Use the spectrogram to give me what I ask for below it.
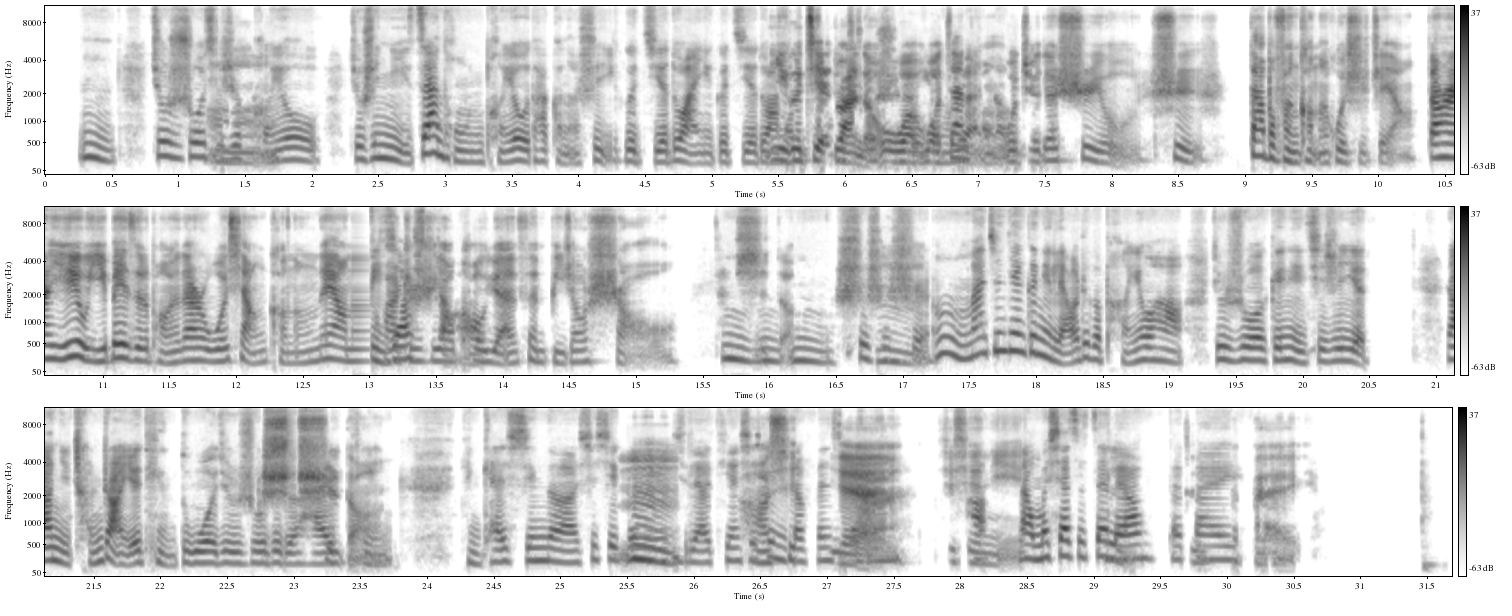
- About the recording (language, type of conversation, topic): Chinese, podcast, 你能分享一次你和朋友闹翻后又和好的经历吗？
- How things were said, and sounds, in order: none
